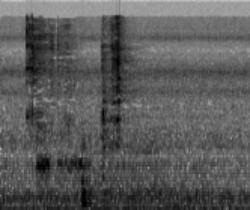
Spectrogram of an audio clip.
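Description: Faint scraping of a knife cutting down through a soft Valençay goat's-cheese pyramid held with a fork: three or four soft strokes in the first second, then near silence.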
